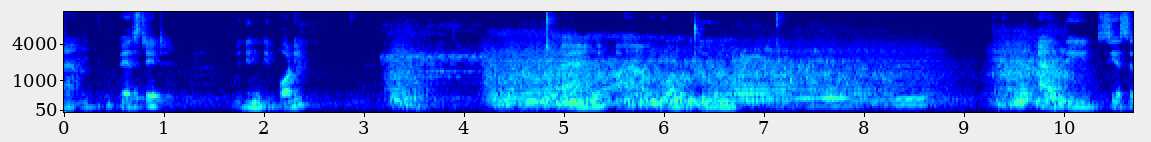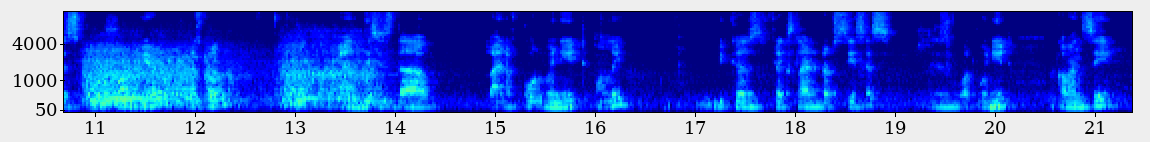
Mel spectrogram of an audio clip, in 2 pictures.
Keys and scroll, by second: 0.1 super+v, 19.4 c.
